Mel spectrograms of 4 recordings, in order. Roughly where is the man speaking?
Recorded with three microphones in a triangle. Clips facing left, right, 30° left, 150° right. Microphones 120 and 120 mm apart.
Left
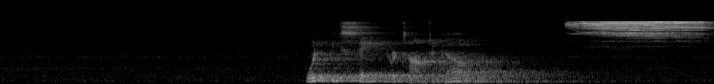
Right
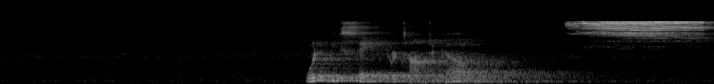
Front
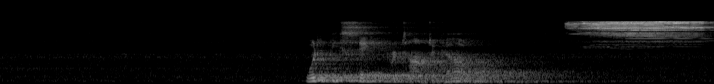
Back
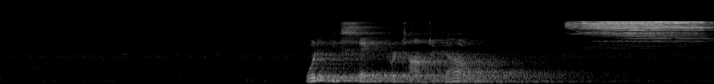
Behind.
